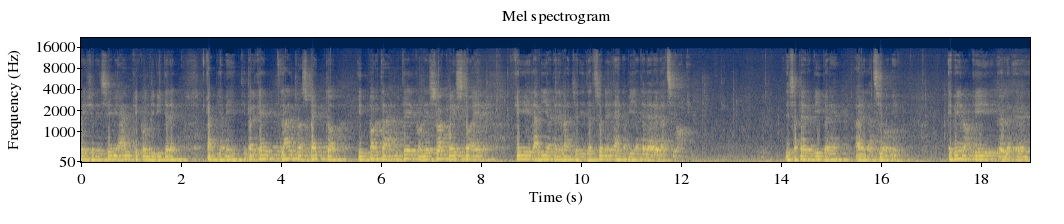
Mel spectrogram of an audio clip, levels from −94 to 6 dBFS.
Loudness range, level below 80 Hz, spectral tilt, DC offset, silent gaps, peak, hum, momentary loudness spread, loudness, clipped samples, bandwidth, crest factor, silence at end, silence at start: 4 LU; -28 dBFS; -8 dB/octave; 0.4%; none; 0 dBFS; none; 17 LU; -11 LUFS; 0.3%; 13 kHz; 10 dB; 0 s; 0 s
